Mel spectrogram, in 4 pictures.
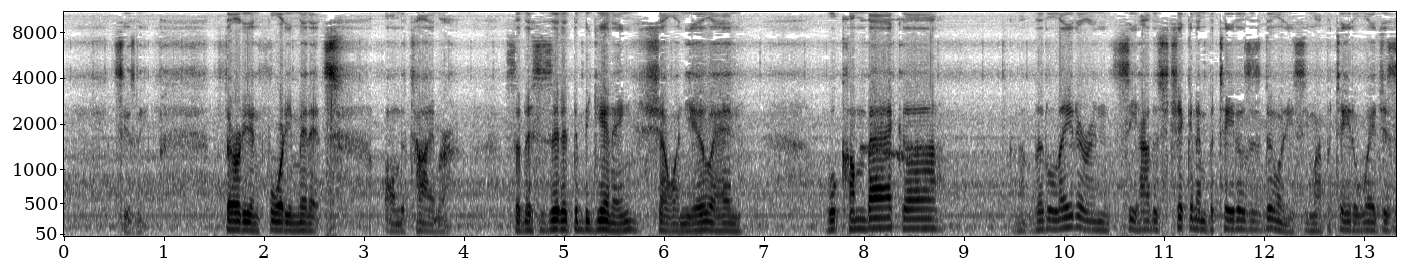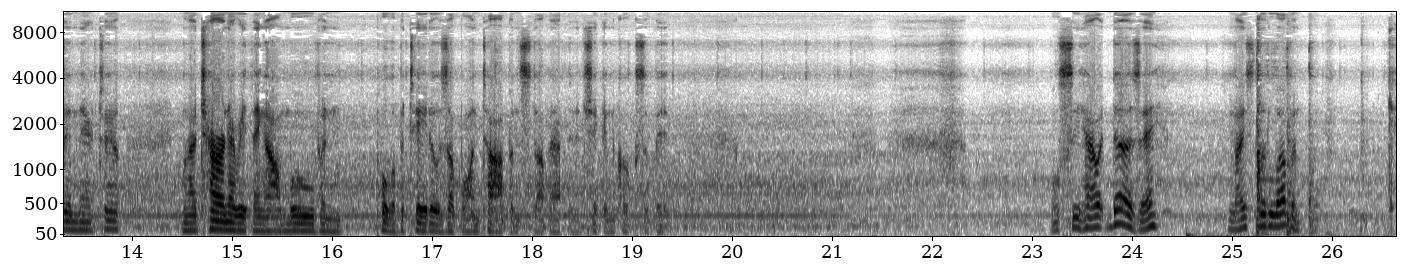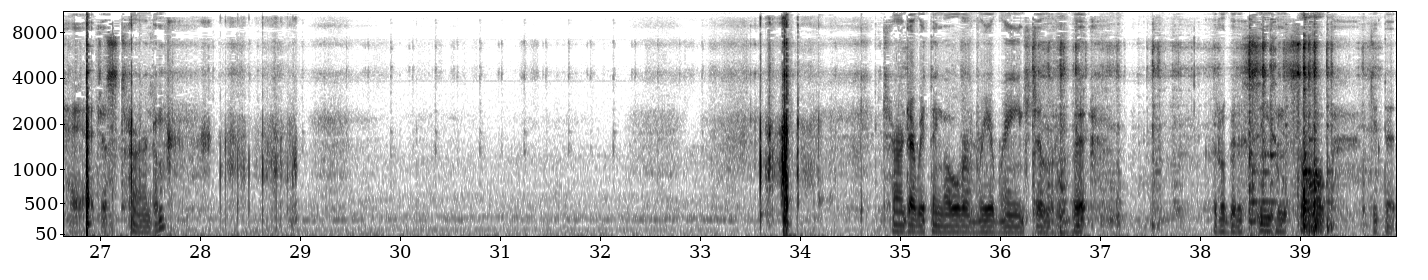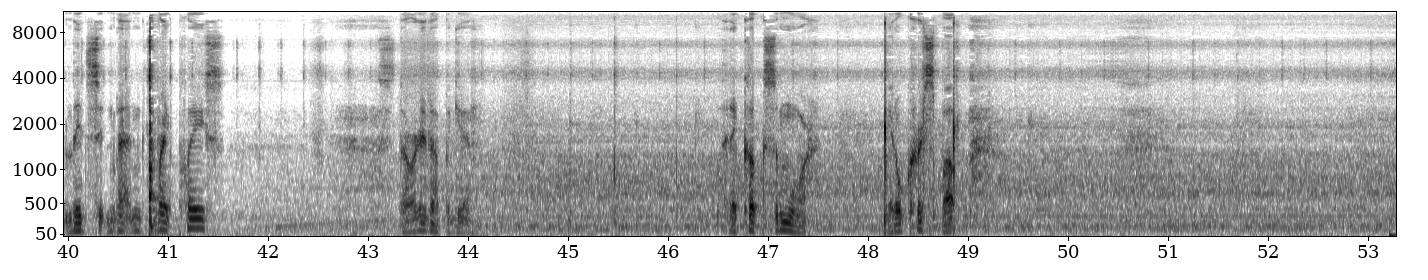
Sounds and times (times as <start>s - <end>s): Speech: 0.5s - 0.9s, 1.6s - 6.8s, 7.6s - 8.8s, 9.5s - 13.9s, 14.5s - 19.4s, 23.2s - 24.4s, 25.0s - 25.7s, 26.6s - 27.8s, 34.8s - 37.1s, 38.1s - 41.6s, 43.1s - 44.1s, 46.5s - 47.6s, 48.2s - 49.2s.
